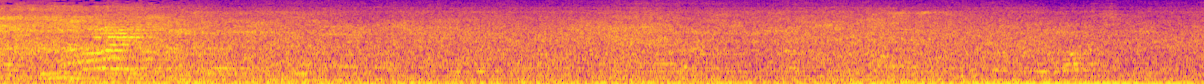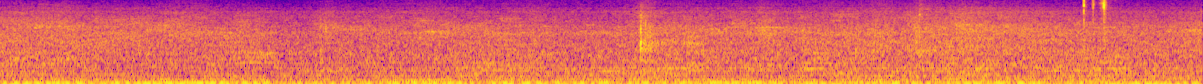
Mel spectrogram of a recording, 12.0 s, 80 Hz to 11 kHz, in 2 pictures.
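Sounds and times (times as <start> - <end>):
continuous low hum: 0.0 - 12.0
faint voices: 0.0 - 12.0
low rumble of machinery or traffic: 0.0 - 12.0.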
